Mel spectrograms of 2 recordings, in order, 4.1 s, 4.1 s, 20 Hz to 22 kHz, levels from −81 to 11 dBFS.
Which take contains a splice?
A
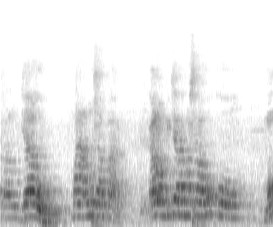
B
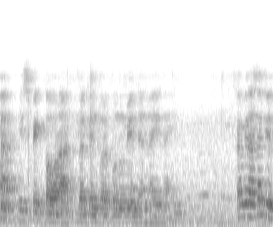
A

